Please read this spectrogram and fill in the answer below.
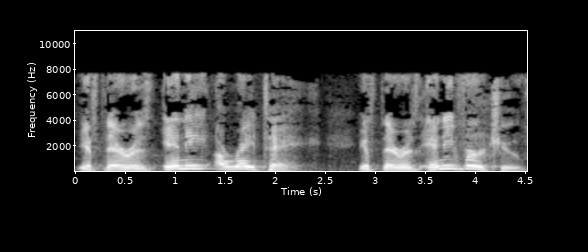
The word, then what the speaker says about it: arete: A-R-E-T, long E, arete.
